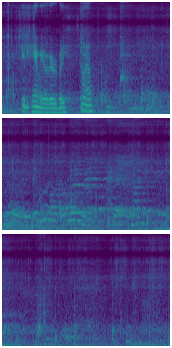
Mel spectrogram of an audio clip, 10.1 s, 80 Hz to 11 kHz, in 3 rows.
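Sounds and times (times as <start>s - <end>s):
indistinct background voices: 0.6s - 10.0s.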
